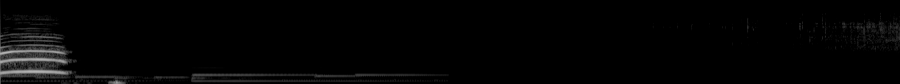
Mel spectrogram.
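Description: A loud, brief rooster crow opens, clear, then fades into a low steady hum and near silence, with faint rustling noise near the end.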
